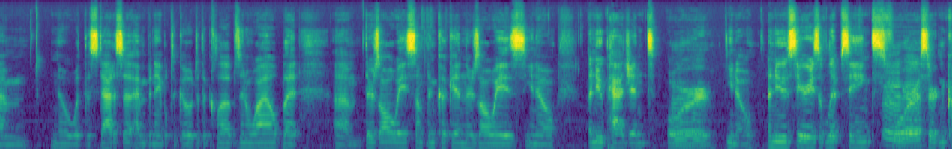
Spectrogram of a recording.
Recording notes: We apologize for the slight hum. Our staff was working with some new equipment, and we'll do better next time.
